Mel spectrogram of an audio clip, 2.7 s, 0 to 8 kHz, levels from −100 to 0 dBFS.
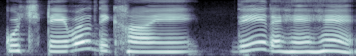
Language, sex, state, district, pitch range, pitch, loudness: Hindi, male, Himachal Pradesh, Shimla, 250-295 Hz, 270 Hz, -12 LUFS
